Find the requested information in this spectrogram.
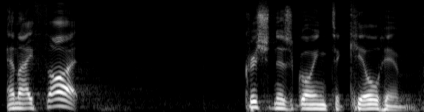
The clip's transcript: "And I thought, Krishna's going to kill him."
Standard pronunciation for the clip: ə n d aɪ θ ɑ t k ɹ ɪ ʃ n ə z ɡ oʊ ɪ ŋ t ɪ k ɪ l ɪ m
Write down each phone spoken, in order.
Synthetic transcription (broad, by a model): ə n aɪ θ ɑ t k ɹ ɪ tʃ n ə z ɡ oʊ ɪ ŋ t ɪ k ɪ l ɪ m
